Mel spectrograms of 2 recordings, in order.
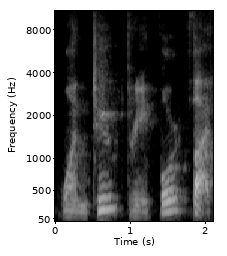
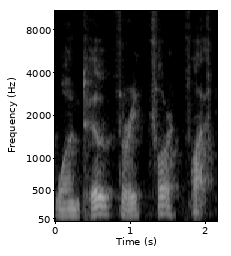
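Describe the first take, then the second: First: The count is spoken with moderate projection. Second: The count is spoken weakly, with little projection. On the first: "And then you just sit up, and then you count again" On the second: "Slouch like you normally would, and then count to five"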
